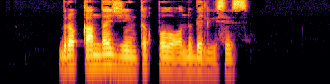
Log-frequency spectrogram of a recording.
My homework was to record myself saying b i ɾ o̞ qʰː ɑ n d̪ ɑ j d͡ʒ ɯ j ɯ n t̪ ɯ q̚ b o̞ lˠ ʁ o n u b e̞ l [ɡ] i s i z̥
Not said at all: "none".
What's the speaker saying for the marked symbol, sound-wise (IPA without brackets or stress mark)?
ɡ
